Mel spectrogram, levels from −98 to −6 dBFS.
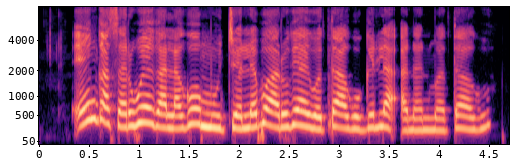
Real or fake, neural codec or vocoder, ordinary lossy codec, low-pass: real; none; none; none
